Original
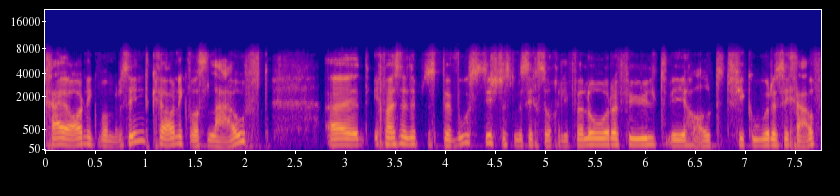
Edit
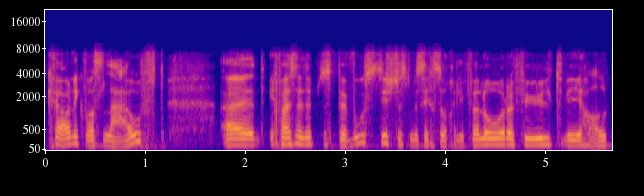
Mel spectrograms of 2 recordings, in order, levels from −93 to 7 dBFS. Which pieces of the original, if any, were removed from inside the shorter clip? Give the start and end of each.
none

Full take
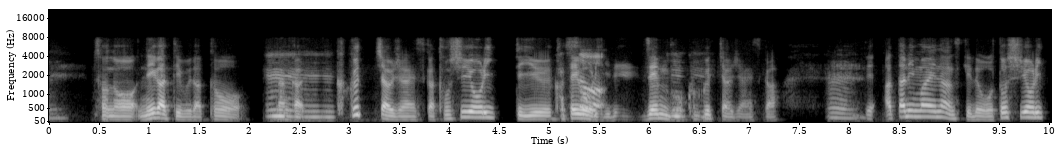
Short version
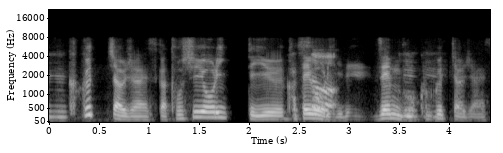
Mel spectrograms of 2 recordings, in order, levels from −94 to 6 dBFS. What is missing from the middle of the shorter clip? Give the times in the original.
none

